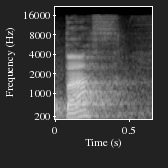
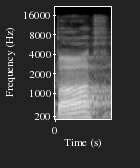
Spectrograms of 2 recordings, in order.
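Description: First: It has a short northern vowel. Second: It has a long southern vowel.

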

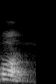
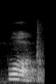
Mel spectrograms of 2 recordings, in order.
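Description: First: The word ends on a bare consonant. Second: The word ends on a bare consonant.

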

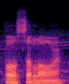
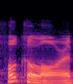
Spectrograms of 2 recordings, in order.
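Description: First: The first part does not sound like 'focal'. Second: The first part sounds like the word 'focal'. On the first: "it is pronounced Focalor" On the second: "I usually usually pronounce it as Focalor because of the physics uh, physics concept, focal focal point"

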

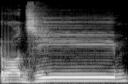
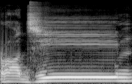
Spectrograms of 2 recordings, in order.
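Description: No difference in how they are said.

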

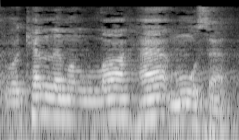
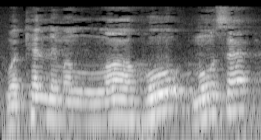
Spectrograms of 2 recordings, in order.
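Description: First: The word Allah ends with an 'a' vowel. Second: The word Allah ends with a 'u' vowel. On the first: Moses spoke to God. The speaker calls it wrong. "changing the dhamma to a fatha" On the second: God spoke to Moses. The speaker calls it right. "instead of it reading"

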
